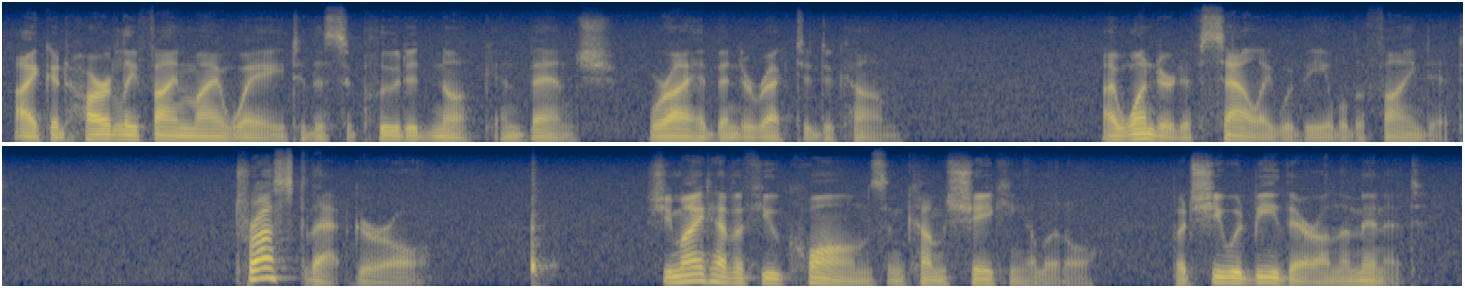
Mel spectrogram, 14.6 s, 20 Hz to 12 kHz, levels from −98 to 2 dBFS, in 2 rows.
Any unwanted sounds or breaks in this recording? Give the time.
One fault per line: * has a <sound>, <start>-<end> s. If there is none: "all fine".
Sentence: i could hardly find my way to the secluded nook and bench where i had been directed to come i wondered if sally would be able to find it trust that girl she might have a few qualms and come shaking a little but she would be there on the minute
* has a thud, 9.9-10.1 s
